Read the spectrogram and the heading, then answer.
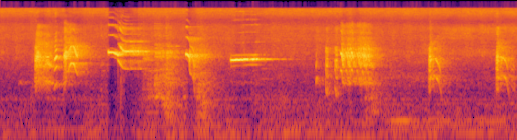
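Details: Pet parrot imitating coughing: harsh noisy bursts and rasping notes around a screechy whistled middle, spaced irregularly across several seconds, indoors with a quiet background.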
